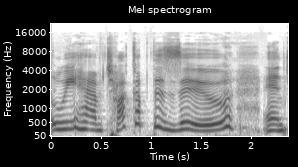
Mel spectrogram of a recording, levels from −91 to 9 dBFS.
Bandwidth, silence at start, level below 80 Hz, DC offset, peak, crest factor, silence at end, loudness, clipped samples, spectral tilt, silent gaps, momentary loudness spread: 16.5 kHz; 0 s; -44 dBFS; under 0.1%; -14 dBFS; 12 dB; 0 s; -24 LUFS; under 0.1%; -2.5 dB/octave; none; 5 LU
